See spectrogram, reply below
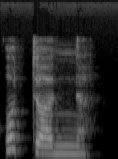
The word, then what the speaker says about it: automne: On ne prononce pas le M dans automne.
